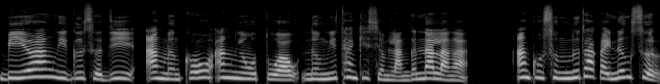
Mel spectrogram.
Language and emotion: Bodo, angry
